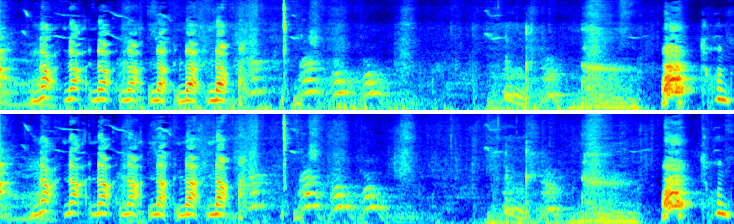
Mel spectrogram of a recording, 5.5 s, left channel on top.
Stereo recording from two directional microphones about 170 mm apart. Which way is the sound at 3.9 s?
Centre (ahead or behind).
